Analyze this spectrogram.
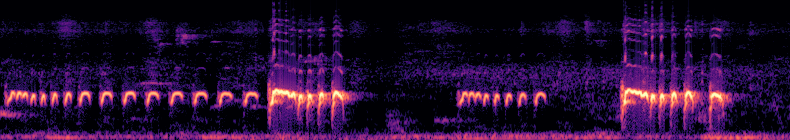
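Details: Local zebra dove song meant to provoke other zebra doves into singing. A run of ten quick hooked coos, a louder rich phrase, a short four-note series, then another full cooing phrase.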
